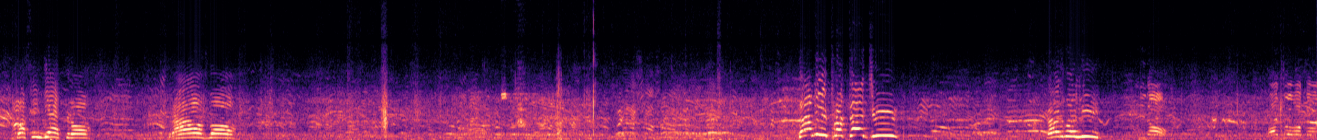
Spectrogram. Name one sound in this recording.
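Men shout loudly outdoors across an open field.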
